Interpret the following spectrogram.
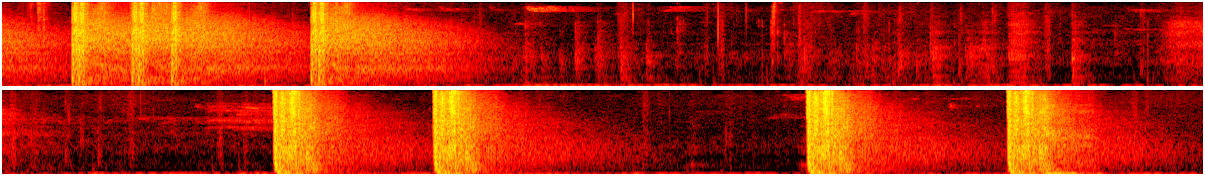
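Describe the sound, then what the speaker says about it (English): Bursts of gunfire in Fortnite crack out loud and close in tight clusters, with quieter shuffling and faint clicks between the volleys. "We're probably shooting at someone"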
